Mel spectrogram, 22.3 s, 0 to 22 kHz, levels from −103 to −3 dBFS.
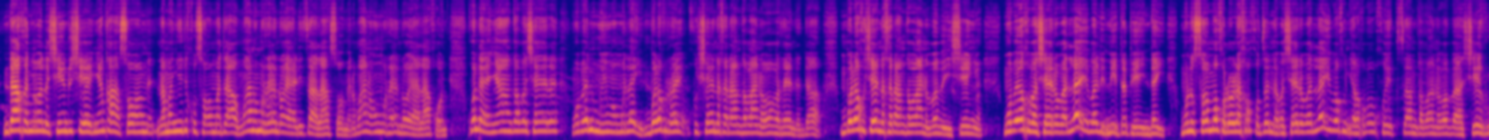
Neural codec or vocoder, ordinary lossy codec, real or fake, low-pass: none; none; real; none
